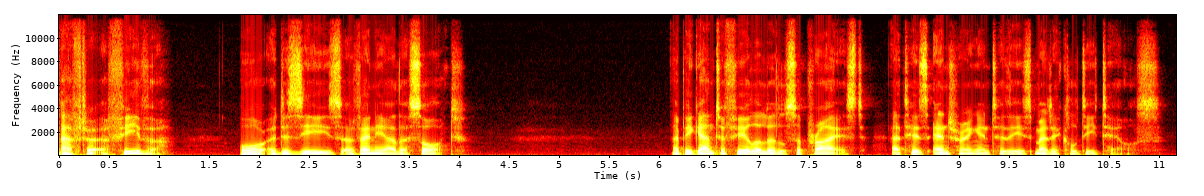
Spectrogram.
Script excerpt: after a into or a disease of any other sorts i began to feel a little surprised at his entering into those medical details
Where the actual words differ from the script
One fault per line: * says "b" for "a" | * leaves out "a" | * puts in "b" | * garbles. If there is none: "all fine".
* says "fever" for "into"
* says "sort" for "sorts"
* says "these" for "those"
